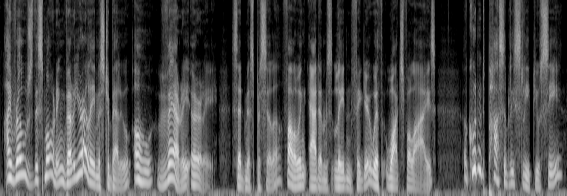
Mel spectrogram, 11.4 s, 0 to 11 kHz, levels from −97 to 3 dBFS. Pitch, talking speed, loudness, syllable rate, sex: 145 Hz, 125 wpm, -20 LUFS, 4.4 syllables/s, male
